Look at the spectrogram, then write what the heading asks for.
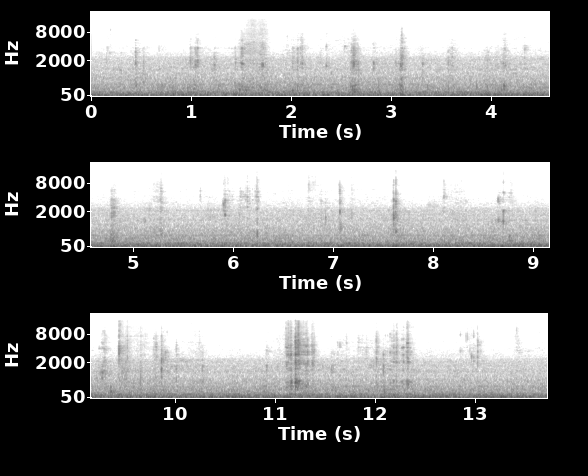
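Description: A person chewing food close to the microphone, with scattered small mouth clicks over a steady low hum.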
